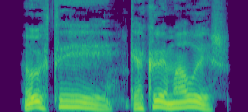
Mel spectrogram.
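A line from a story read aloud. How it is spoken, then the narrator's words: Tender. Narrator (Russian): ласково сказал Ник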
